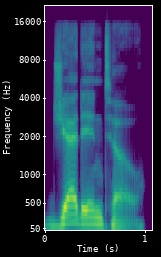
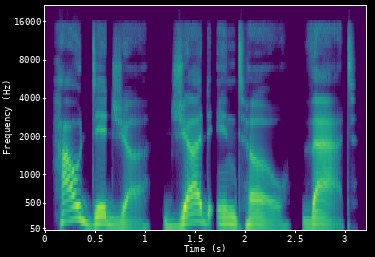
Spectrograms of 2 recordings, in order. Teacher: Did you often blends together to sound like did ya, and get into links smoothly to sound like jatinto. In American English, that T in get sounds like a very quick, soft D sound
